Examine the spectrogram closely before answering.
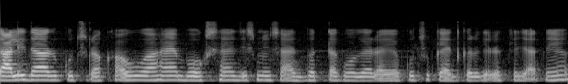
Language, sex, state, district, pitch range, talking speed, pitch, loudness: Hindi, female, Delhi, New Delhi, 185-200 Hz, 190 wpm, 195 Hz, -21 LUFS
